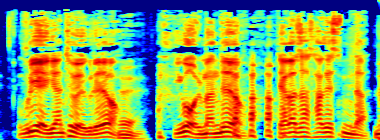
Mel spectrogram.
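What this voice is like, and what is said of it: Imitates another person's voice. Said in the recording (Korean): “어, 진짜 비슷하네 ... 성대모사를 해요”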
